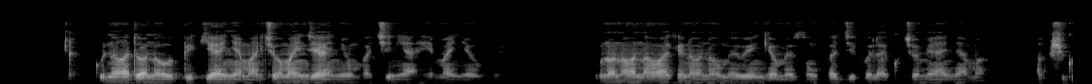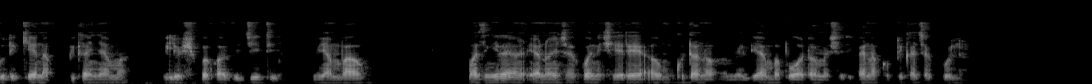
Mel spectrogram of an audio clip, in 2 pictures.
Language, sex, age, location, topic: Swahili, male, 18-24, Mombasa, agriculture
